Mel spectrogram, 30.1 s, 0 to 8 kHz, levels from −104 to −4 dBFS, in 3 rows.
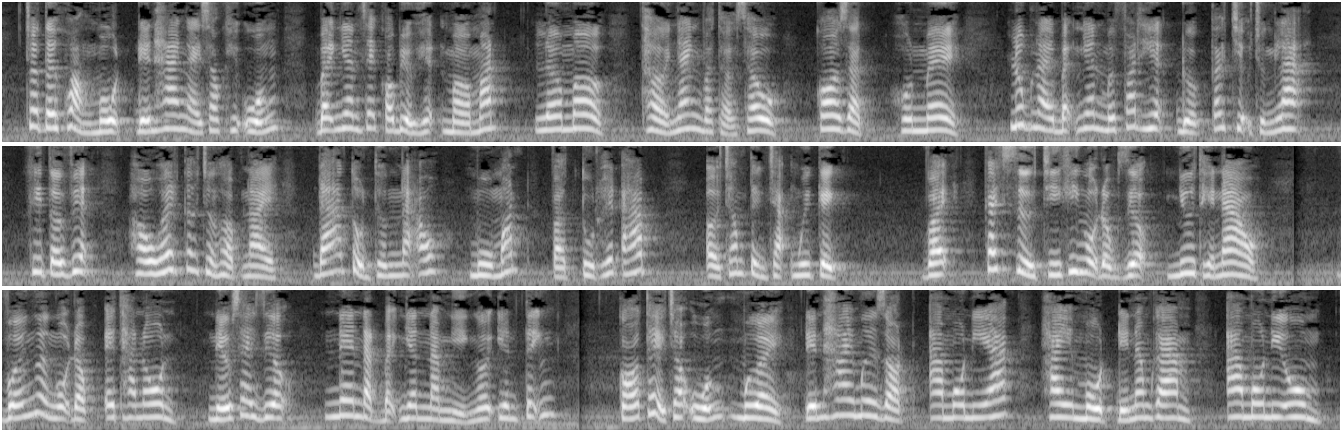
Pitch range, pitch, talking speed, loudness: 235-290 Hz, 270 Hz, 215 wpm, -18 LUFS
